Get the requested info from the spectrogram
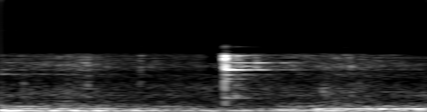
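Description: A single sharp metallic clink with a brief ring about a second in, over a low steady hum.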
